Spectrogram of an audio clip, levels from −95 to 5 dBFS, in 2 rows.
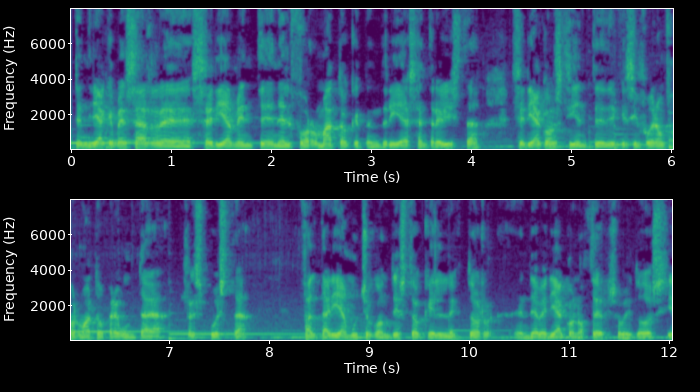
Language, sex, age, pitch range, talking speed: Spanish, male, 50-69, 85-115 Hz, 160 wpm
